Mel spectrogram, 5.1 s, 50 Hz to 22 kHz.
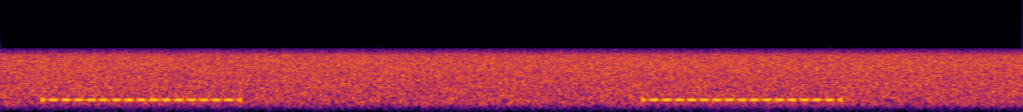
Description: Telephone call progress tone (Japanese plan), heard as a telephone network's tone, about 380, 400, 420 Hz, 1 s on and 2 s off, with phone line noise. Ringback tone.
